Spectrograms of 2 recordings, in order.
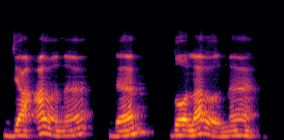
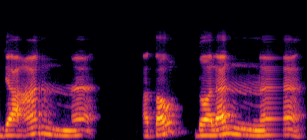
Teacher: sehingga lamnya yang sukun itu dibaca tidak izhar, tidak jelas, bahkan cenderung dibaca idgham, dan itu adalah sebuah kesalahan. Sebetulnya yang betul adalah bayan atau izhar, dijelaskan saja bunyi lam yang sukun itu dan tidak perlu kemudian diidghamkan.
